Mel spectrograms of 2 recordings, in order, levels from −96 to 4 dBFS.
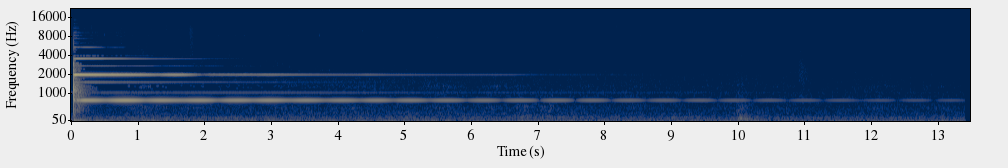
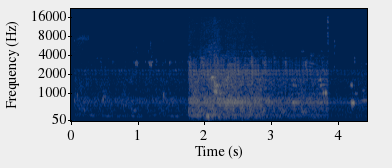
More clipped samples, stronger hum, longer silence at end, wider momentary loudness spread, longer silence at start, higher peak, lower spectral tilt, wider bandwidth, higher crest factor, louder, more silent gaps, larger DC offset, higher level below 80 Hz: neither; neither; first, 3.45 s vs 0 s; first, 28 LU vs 15 LU; about the same, 0.05 s vs 0.05 s; first, -14 dBFS vs -40 dBFS; second, -1 dB/octave vs -3 dB/octave; about the same, 15.5 kHz vs 16.5 kHz; first, 30 dB vs 22 dB; first, -36 LUFS vs -59 LUFS; neither; neither; first, -74 dBFS vs under -90 dBFS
